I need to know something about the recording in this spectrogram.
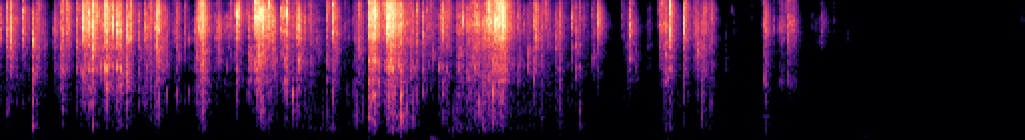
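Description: Foil wrapper of a Panini Complete basketball card pack crinkling and being torn open by hand. Dense crackling for about seven seconds, then a few faint rustles as the cards come out.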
